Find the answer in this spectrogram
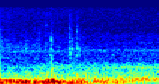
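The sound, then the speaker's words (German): A car engine, just started, rumbles steadily, a low, continuous drone with a faint rattling texture, as the car drives for a quarter of an hour to the village of Hechtheim on a hot heath. “Ich machte mich also auf die Socken, ließ den Motor an, aller Hoffnung auf einen Feierabend im Schwimmbad fahren und knatterte eine Viertelstunde später nach dem Dorfe Hechtheim in der heißen Heide.”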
